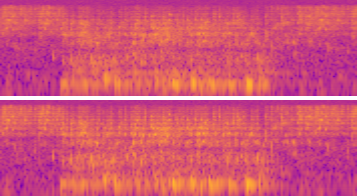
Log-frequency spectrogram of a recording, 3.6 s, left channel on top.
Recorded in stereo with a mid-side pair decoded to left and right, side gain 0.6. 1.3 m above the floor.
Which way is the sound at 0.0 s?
30° right.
